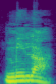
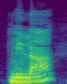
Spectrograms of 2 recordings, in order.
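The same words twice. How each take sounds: The two takes are said the same way.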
